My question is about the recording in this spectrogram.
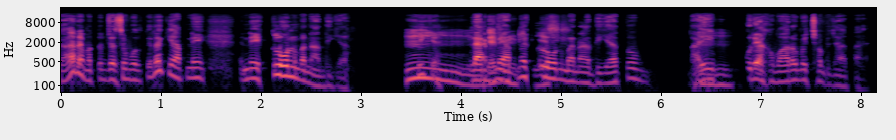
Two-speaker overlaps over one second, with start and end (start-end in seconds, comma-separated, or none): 3.5-5.0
